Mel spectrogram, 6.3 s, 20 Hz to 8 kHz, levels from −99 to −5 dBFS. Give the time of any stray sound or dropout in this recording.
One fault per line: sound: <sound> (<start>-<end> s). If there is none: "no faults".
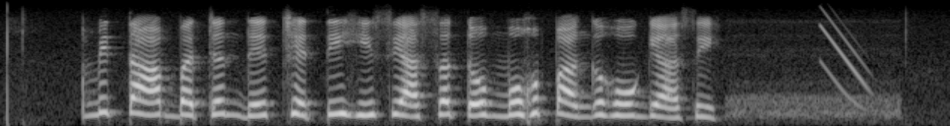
sound: chirp (5.5-5.9 s)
